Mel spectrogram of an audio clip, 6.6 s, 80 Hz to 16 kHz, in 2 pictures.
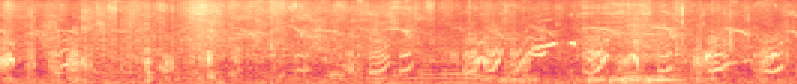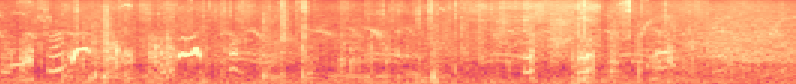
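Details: Guinea pigs at Ostrich Kingdom Sodegaura Farm, Chiba, Japan, on 10 December 2018, calling to ask for food: a run of short, rising, whistled squeaks in quick succession over a murmur of background noise and a person speaking.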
